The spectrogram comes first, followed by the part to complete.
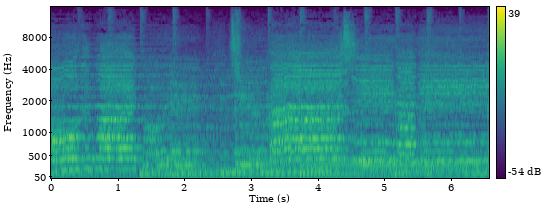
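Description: Live worship song: a woman sings into a microphone with other voices, backed by a band of piano, synth, guitars and drums keeping a steady beat.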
